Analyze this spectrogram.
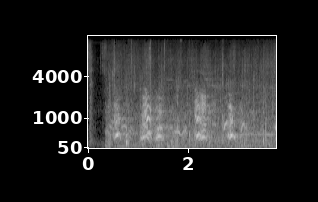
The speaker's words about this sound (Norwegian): Hundene varsler at noe er i gjære lenge før man kan se noe som helst.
